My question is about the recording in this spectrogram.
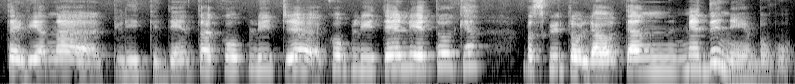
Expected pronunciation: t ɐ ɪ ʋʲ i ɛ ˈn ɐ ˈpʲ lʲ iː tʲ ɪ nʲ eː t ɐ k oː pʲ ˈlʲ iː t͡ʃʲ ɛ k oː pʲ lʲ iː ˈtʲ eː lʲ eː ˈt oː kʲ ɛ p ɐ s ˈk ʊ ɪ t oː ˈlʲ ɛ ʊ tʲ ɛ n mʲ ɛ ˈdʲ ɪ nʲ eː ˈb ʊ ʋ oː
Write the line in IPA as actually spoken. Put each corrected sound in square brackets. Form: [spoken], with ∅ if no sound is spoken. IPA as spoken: t ɐ ɪ ʋʲ i ɛ ˈn ɐ ˈpʲ lʲ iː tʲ ɪ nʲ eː t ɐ k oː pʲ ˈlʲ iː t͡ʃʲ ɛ k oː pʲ lʲ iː ˈtʲ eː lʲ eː ˈt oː kʲ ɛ p ɐ s ˈk ʊ ɪ t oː ˈlʲ ɛ ʊ tʲ ɛ n mʲ ɛ ˈdʲ ɪ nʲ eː ˈb ʊ ʋ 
